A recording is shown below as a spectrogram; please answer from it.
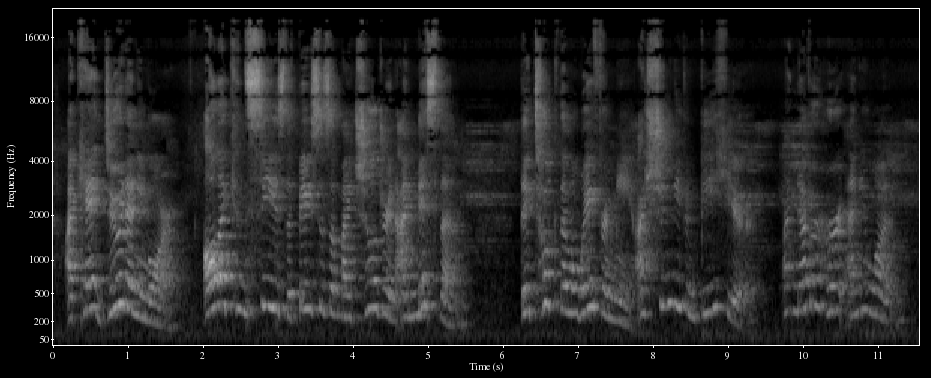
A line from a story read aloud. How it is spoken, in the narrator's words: cried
